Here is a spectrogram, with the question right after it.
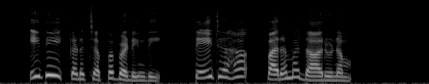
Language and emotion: Telugu, neutral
